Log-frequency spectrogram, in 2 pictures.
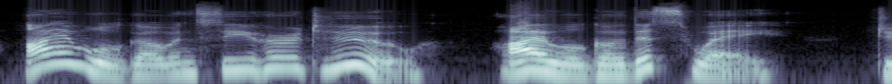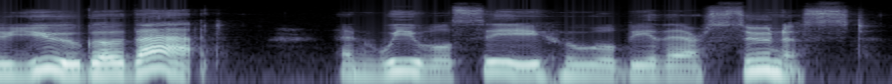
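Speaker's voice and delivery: loud, boastful wolf challenge. Acted. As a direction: call out the race like a cocky wolf. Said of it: "said the wolf".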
